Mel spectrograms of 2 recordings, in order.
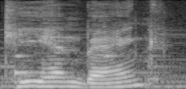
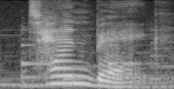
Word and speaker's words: TN Bank: How do you say the name? TN Bank? Nope. Tin Bank? Uh-uh. So, what is it? Tenbank. 10 as in Tennessee.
